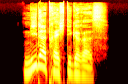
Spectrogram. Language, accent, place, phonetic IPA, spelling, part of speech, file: German, Germany, Berlin, [ˈniːdɐˌtʁɛçtɪɡəʁəs], niederträchtigeres, adjective, De-niederträchtigeres.ogg
- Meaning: strong/mixed nominative/accusative neuter singular comparative degree of niederträchtig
